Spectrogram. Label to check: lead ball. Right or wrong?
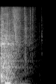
Right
